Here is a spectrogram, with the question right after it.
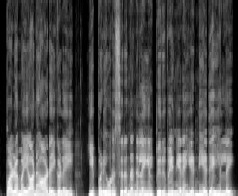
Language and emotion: Tamil, surprised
